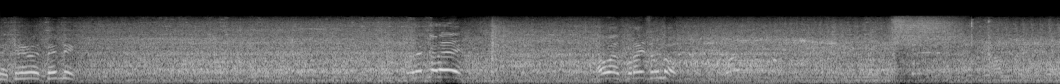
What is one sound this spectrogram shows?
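A large truck engine rumbles steadily nearby.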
